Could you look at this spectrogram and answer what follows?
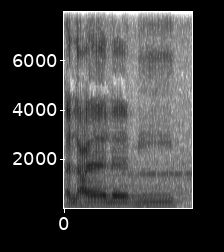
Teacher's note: kita baca al-alami ni dah masuk hidung dulu dah, jadi salah. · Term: suara gunnah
